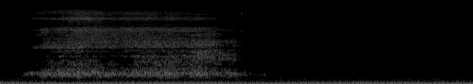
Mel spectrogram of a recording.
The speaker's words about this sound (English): So let's go ahead and take another deep breath in.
